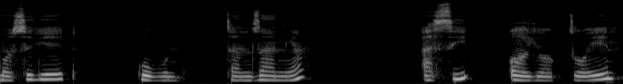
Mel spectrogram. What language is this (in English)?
Kalenjin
